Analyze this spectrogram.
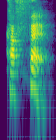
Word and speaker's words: caffè: One of them is caffè. The chi sound here is pronounced as k, and every time C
